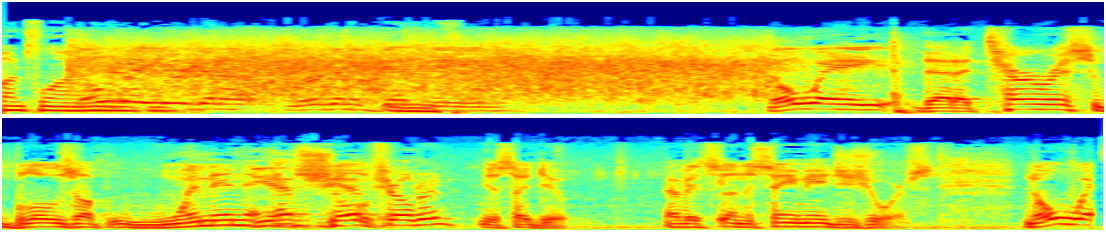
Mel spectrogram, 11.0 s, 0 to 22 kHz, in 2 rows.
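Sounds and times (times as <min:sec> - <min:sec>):
speech: 0:00.0 - 0:02.7, 0:03.8 - 0:11.0
studio audience applauding at a late-night talk show: 0:00.4 - 0:04.3.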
